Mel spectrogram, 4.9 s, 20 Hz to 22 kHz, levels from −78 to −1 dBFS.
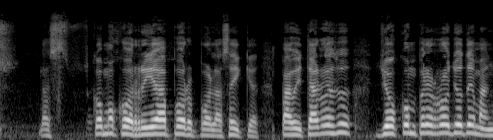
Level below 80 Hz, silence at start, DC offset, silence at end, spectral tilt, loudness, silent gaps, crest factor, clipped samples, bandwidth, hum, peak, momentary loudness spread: -60 dBFS; 0 s; under 0.1%; 0 s; -5 dB/octave; -21 LUFS; none; 16 dB; under 0.1%; 14.5 kHz; none; -6 dBFS; 15 LU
